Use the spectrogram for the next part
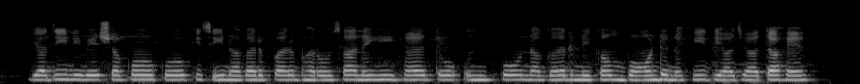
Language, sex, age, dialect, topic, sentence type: Hindi, female, 51-55, Hindustani Malvi Khadi Boli, banking, statement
